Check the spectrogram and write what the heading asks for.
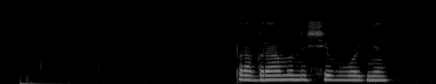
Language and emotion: Russian, neutral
